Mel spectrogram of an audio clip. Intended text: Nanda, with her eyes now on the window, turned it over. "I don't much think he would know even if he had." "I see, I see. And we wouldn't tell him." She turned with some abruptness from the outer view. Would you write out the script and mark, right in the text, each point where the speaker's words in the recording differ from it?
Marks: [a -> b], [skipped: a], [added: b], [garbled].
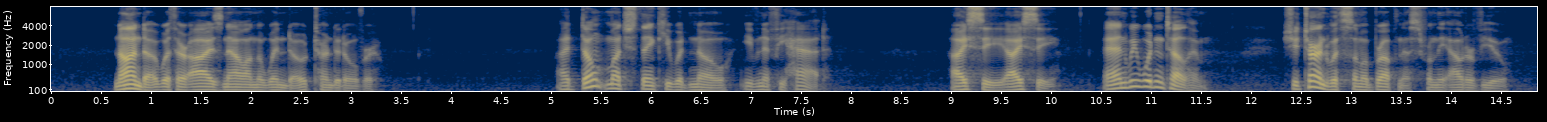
Nanda, with her eyes now on the window, turned it over. "I don't much think he would know even if he had." "I see, I see. And we wouldn't tell him." She turned with some abruptness from the outer view.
